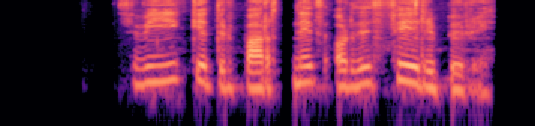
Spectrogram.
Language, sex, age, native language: Icelandic, female, 40-49, Icelandic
